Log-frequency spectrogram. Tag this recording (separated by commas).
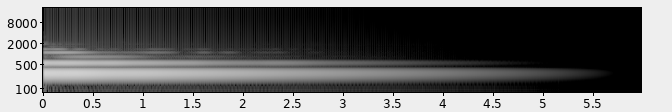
Bass guitar, Plucked string instrument, Music, Guitar, Musical instrument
